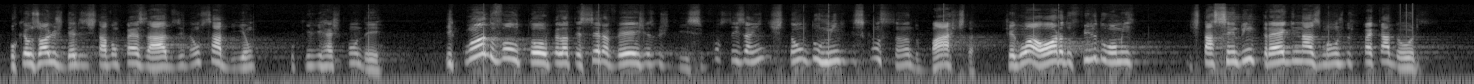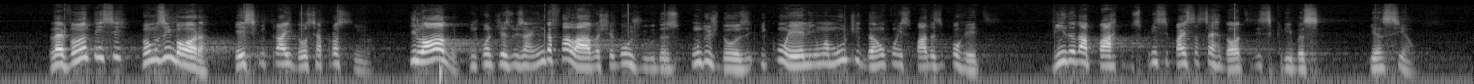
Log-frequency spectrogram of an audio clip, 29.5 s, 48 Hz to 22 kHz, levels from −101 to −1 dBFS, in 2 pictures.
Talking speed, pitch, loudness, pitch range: 165 wpm, 215 Hz, -29 LUFS, 170-245 Hz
